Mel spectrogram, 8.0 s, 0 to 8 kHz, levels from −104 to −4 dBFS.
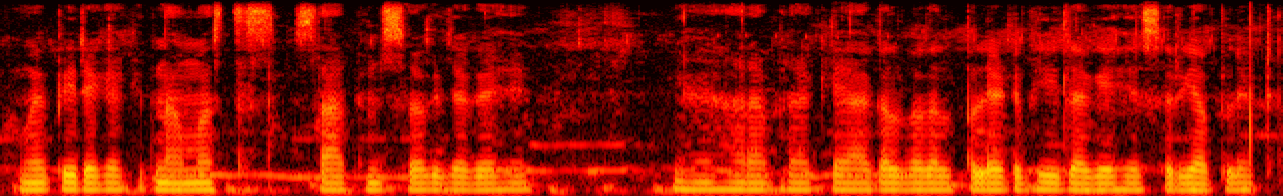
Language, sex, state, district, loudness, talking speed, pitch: Hindi, male, Chhattisgarh, Balrampur, -42 LUFS, 140 wpm, 105 Hz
